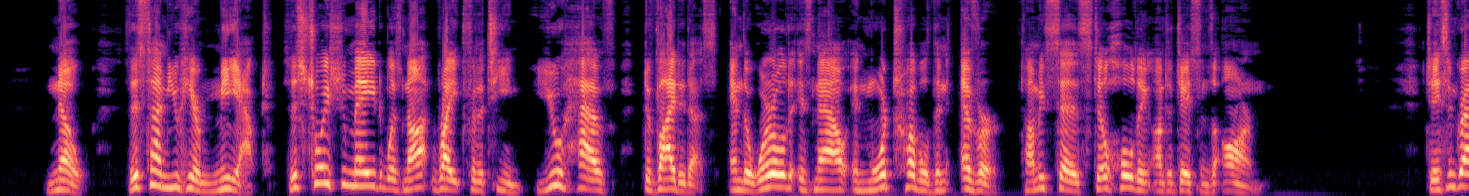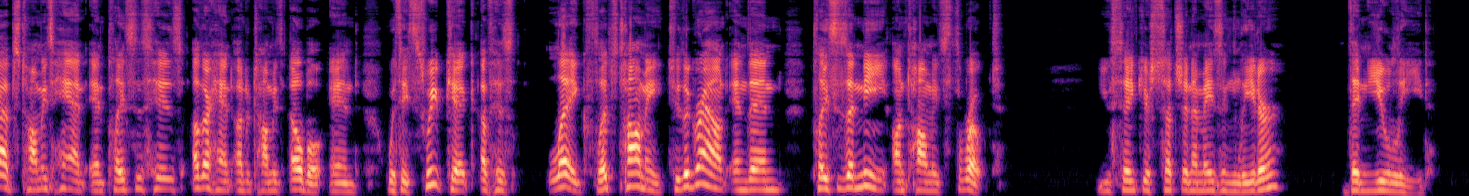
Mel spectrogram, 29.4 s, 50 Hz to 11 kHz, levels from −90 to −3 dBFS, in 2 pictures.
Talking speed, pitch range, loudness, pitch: 165 wpm, 145-190 Hz, -16 LUFS, 160 Hz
